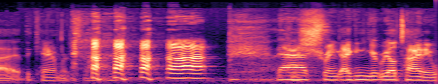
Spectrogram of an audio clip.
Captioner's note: laughing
